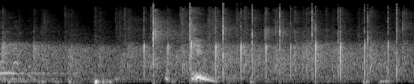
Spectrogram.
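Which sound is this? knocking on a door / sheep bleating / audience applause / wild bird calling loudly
audience applause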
